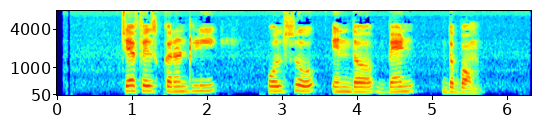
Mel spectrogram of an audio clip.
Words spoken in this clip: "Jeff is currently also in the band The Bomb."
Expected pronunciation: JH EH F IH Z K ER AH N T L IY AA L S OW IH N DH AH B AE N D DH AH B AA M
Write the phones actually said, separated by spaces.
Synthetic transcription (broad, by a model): CH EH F IH Z K ER AH N T L IY AA L S OW IH N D AH B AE N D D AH B AA M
